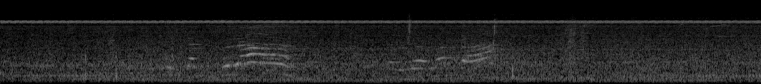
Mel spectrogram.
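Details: Baby monkey Leo, hungry and begging its mother for milk, gives two short wavering whimpering cries, the second softer and rising, over a constant shrill insect drone.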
